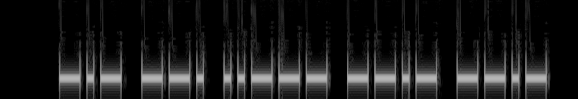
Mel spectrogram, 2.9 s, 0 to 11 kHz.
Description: Morse code, heard as a keyed tone, about 34 wpm, 700 Hz. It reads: KG2QQ
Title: USA Call Signs 35wpm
